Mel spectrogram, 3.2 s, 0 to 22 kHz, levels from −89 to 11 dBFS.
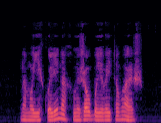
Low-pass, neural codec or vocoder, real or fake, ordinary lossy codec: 10.8 kHz; none; real; AAC, 32 kbps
